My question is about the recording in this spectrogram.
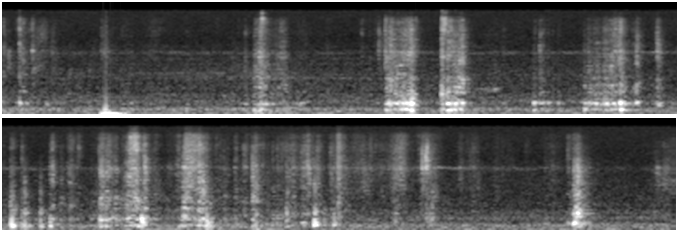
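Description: Shrink-wrapped cardboard boxes of trading cards set down on a stack, with a dull thump about a second in, followed by scattered light knocks and clicks of handling.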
